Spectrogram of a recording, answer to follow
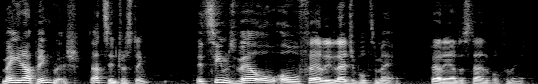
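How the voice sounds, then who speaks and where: A man streaming a dramatic reading, pausing for theatrical asides to his listeners. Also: fairly high pitch, lively intonation, darkish tone. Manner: theatrical, addresses listeners as mortals.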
